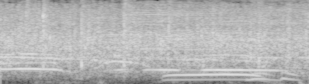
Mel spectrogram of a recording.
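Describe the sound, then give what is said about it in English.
A crowd claps steadily and loudly for a couple of seconds, with sustained whoops and cheering voices rising over the dense applause. “Let's hear it one time, everybody. Come on, make some noise.”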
